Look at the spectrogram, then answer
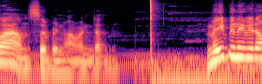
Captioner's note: kiss sound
